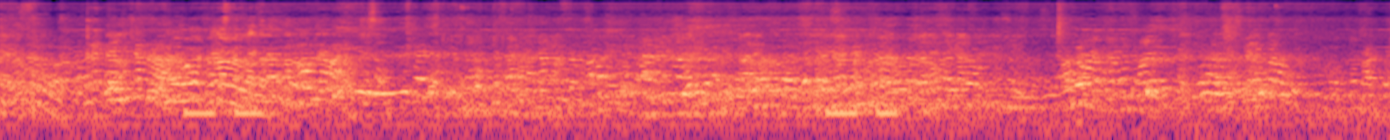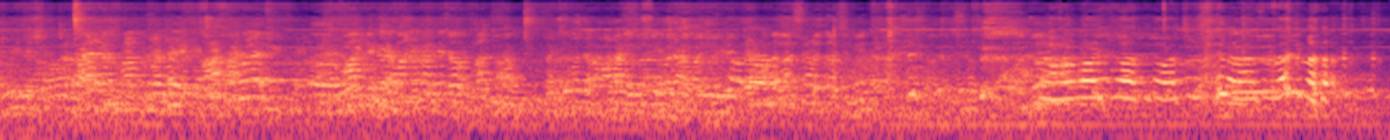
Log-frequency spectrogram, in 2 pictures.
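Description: A crowd of men chatters loudly in an echoing room.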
